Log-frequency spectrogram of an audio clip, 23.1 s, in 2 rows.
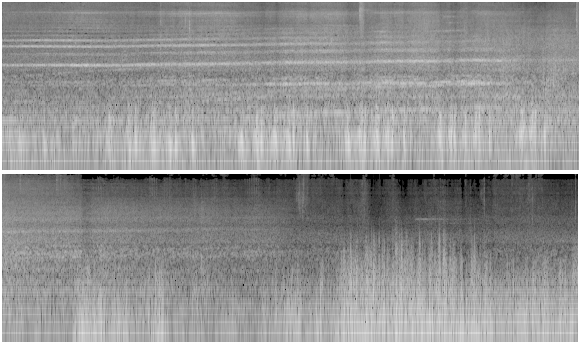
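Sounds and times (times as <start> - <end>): electric train whine: 0.0 - 18.4
train rumbling: 0.0 - 23.0.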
